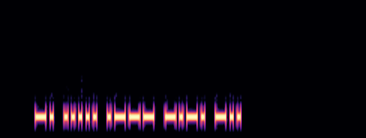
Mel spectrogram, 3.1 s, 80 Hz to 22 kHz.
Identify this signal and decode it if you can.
Morse code, heard as a keyed tone, about 40 wpm, 700 Hz. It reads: N5JCD
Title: USA Call Signs - 5 Characters - Repeated 2x - 40wpm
